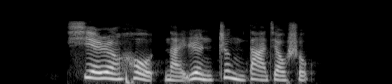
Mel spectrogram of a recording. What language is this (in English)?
Chinese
